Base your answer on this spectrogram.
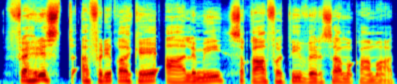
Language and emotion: Urdu, neutral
